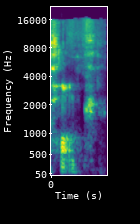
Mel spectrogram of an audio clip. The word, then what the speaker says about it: conch: No, conk. – But there's an N in it. – He said the N. – And it's spelled C-H. – C-O-N-C-H is pronounced conk.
